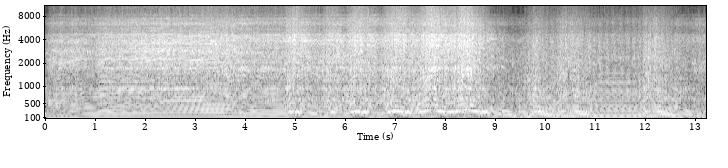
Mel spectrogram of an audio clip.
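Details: TVS Apache RTR 200 4V motorcycle, after repair of an engine noise problem: clean idle, then repeated smooth blips up and back down, pitch rising and falling evenly with throttle, no knocks or rattles; engine healthy.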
